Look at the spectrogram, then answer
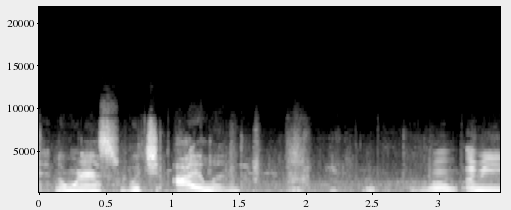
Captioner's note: scoffing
